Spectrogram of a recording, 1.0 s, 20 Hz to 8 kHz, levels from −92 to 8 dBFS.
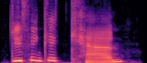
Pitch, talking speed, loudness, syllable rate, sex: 275 Hz, 305 wpm, -18 LUFS, 6.1 syllables/s, female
